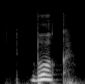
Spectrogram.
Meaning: side (various senses)
- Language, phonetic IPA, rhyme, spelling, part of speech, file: Russian, [bok], -ok, бок, noun, Ru-бок.ogg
